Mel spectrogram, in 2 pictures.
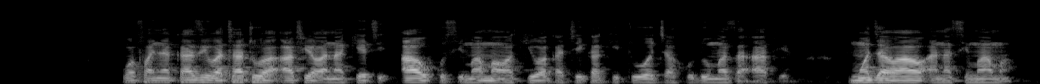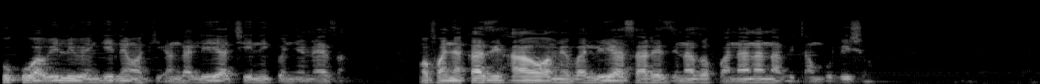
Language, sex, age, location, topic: Swahili, male, 25-35, Nairobi, health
